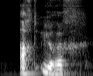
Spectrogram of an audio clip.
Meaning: eight-hour
- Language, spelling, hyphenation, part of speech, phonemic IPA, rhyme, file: Dutch, achturig, acht‧urig, adjective, /ˌɑxtˈyː.rəx/, -yːrəx, Nl-achturig.ogg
